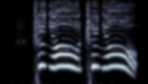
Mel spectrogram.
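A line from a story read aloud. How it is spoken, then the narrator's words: Children clamoring. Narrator (Chinese): 另外几个小朋友也嚷嚷起来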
